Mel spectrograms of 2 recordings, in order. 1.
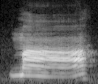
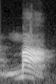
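يُنطق المقطع بنغمة وسطى. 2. يُنطق المقطع بنغمة هابطة. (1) "النغمة الثالثة ما نغمة متوسطة" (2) "النغمة الرابعة الهابطة"

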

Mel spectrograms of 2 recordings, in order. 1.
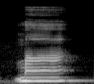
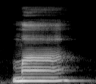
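Nadanya tetap tinggi dan datar. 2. Nadanya tetap tinggi dan datar.

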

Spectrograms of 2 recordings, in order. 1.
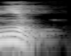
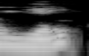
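这个音节读降调。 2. 这个音节读升调。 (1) "读四声宁" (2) "是二声"

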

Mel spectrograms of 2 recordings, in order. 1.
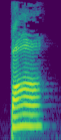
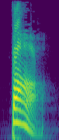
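音高保持在高处，不变。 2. 音高从高处急速降到低处。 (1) "横" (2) "高起直降"

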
